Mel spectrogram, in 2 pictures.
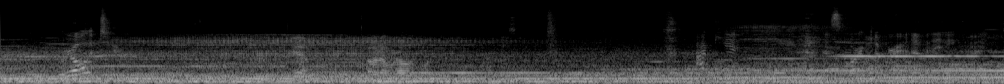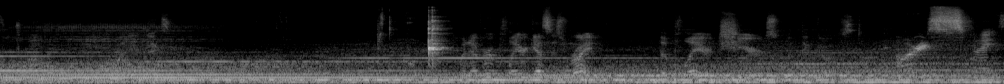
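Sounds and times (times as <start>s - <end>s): slow ambient music: 0.0s - 20.0s
drinking glasses clinking: 14.3s - 14.7s.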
